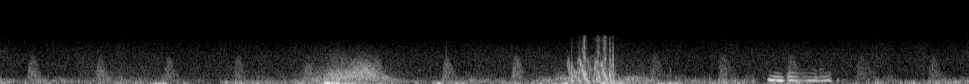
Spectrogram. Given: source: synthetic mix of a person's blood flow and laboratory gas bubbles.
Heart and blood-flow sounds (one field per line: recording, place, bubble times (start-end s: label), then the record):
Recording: Doppler ultrasound of blood flow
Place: subclavian vein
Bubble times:
5.65-6.22 s: bubbles
From the record:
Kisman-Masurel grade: 213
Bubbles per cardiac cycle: several, 3 to 8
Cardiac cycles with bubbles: 1 to 10%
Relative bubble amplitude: loud (0.450 to 0.775)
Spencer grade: 1 (occasional bubble signal discernible with the cardiac motion signal, with majority of cardiac periods free of bubbles)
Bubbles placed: anywhere in the cardiac cycle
